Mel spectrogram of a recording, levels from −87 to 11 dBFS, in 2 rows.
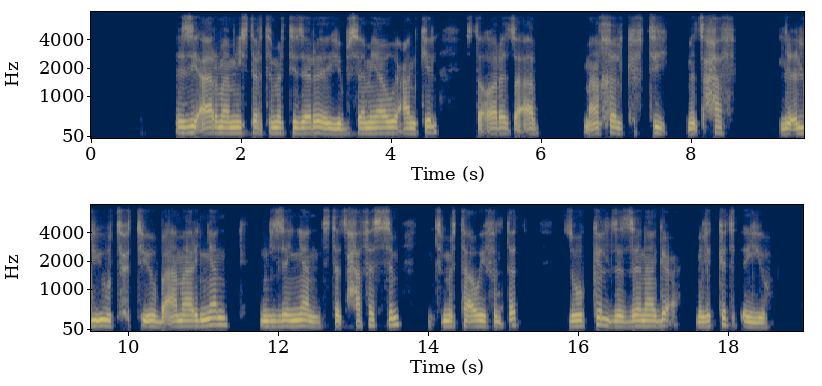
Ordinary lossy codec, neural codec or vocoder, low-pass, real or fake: Opus, 32 kbps; none; 7.2 kHz; real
